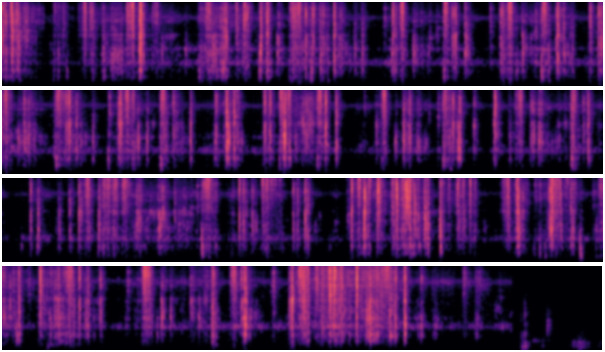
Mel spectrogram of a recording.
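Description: Close-up small handling sounds of SMD soldering: steel tweezers and a soldering iron tip tapping, clicking and scraping on a small circuit board. The clicks come irregularly and densely, in short clusters.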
